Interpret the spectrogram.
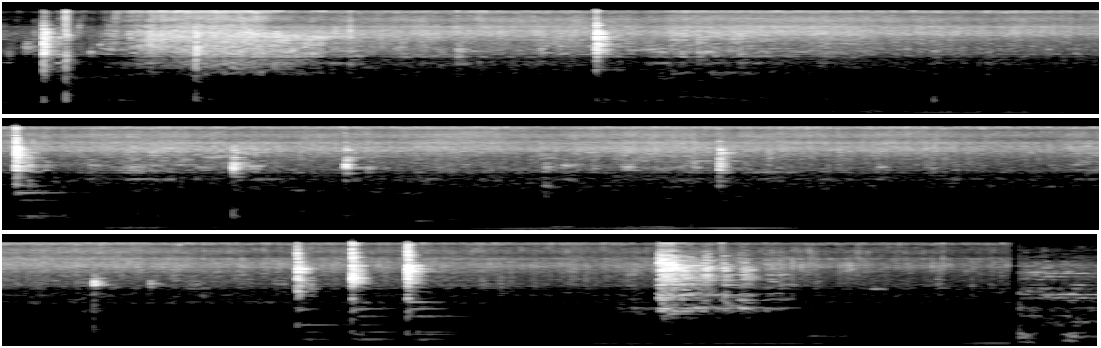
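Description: Pork frying in oil in a metal wok, sizzling with a steady hiss that flares up loudly just after the start. A metal stirring utensil clinks against the pan a dozen times and scrapes across it once near the end.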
